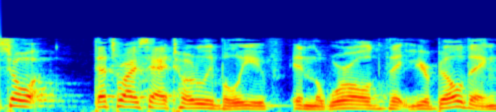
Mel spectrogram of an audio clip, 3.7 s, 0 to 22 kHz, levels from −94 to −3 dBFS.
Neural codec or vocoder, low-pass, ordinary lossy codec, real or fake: codec, 16 kHz, 8 kbps, FreqCodec, larger model; 5.4 kHz; MP3, 32 kbps; fake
